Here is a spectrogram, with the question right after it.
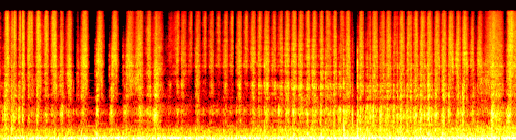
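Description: A brown leather Red Wing Weekender Chukka boot, hollow and held in one hand, is brushed with a horsehair shoe brush in fast strokes. The result is a steady run of rapid, rhythmic bristle swishes, a bright scratchy hiss over a constant low rumble.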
